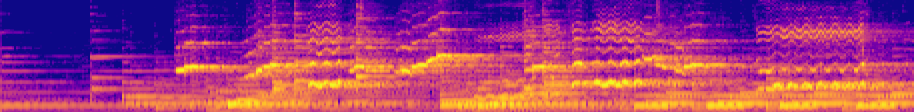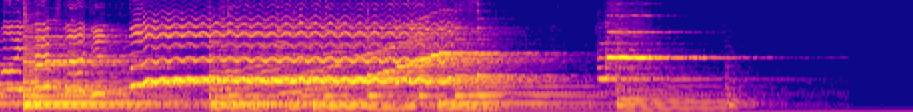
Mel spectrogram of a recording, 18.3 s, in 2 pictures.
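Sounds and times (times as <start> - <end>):
harp: 0.0 - 17.6
flute: 1.7 - 8.4, 11.8 - 14.4, 15.1 - 17.0
mezzo-soprano singing: 2.2 - 14.5.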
